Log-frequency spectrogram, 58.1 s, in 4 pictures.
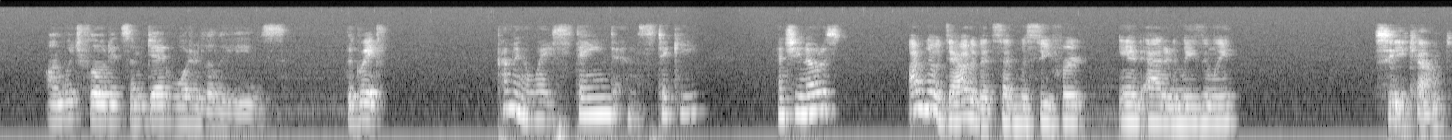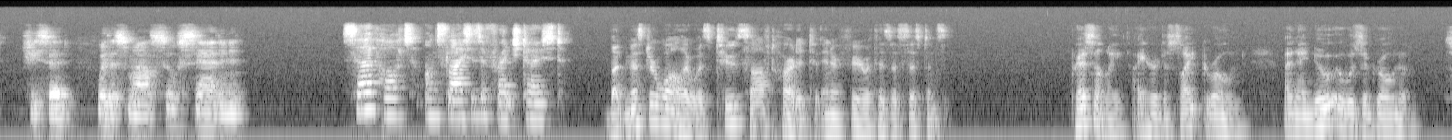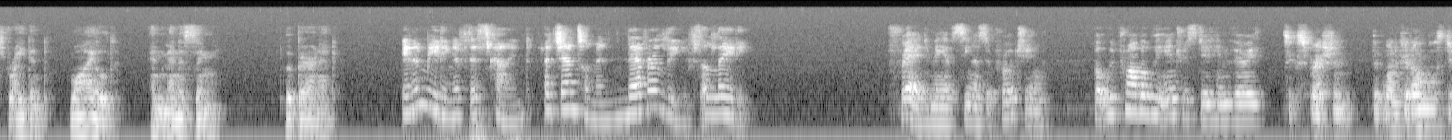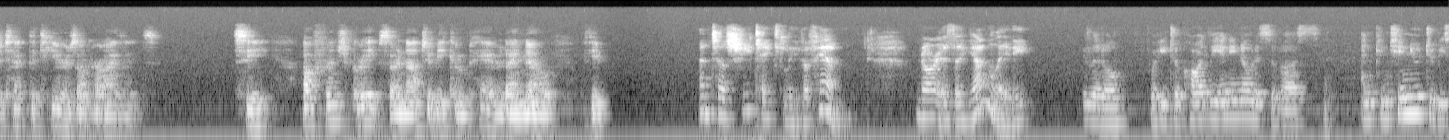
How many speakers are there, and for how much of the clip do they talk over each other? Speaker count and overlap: nine, no overlap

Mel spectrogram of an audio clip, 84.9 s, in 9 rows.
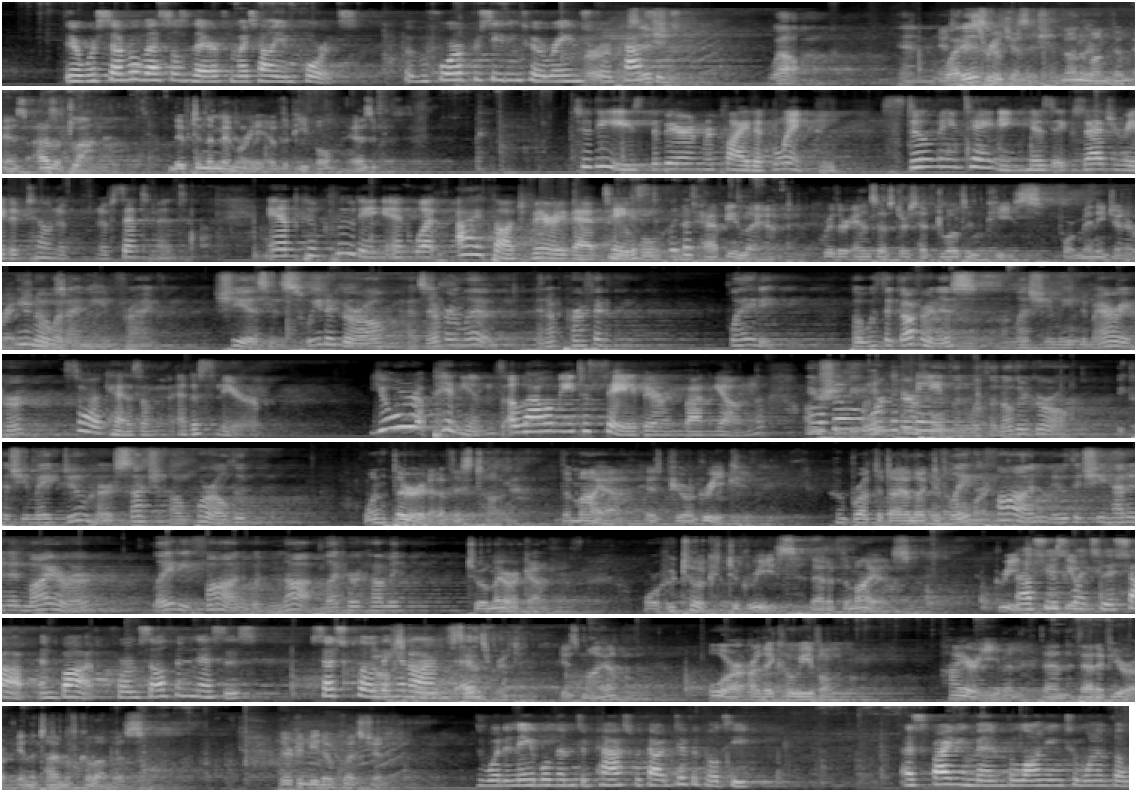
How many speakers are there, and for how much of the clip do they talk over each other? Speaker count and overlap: four, about 9%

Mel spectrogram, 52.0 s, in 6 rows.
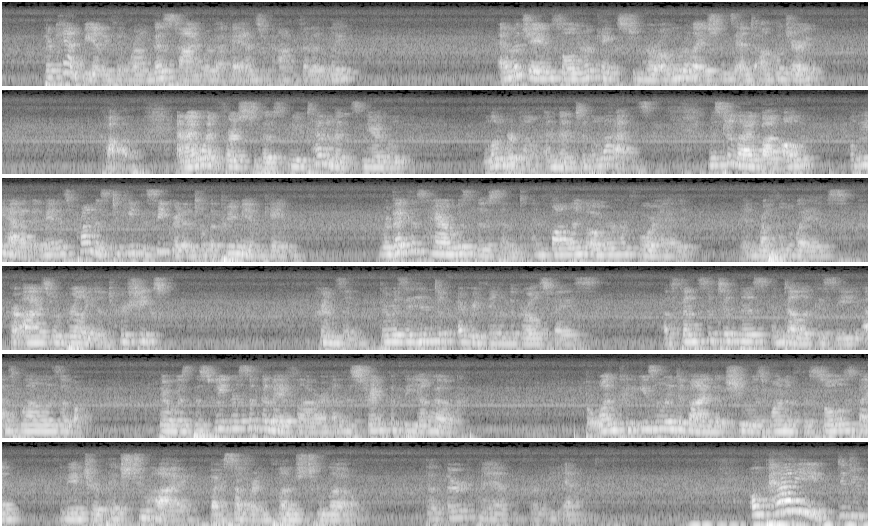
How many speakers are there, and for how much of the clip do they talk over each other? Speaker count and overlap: one, no overlap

